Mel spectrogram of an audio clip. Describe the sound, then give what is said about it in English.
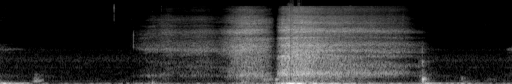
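Heavy breathing as someone catches their breath: one long, loud, airy breath that swells to a peak and then fades, with quiet stretches before and after. “I need to catch my breath.”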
